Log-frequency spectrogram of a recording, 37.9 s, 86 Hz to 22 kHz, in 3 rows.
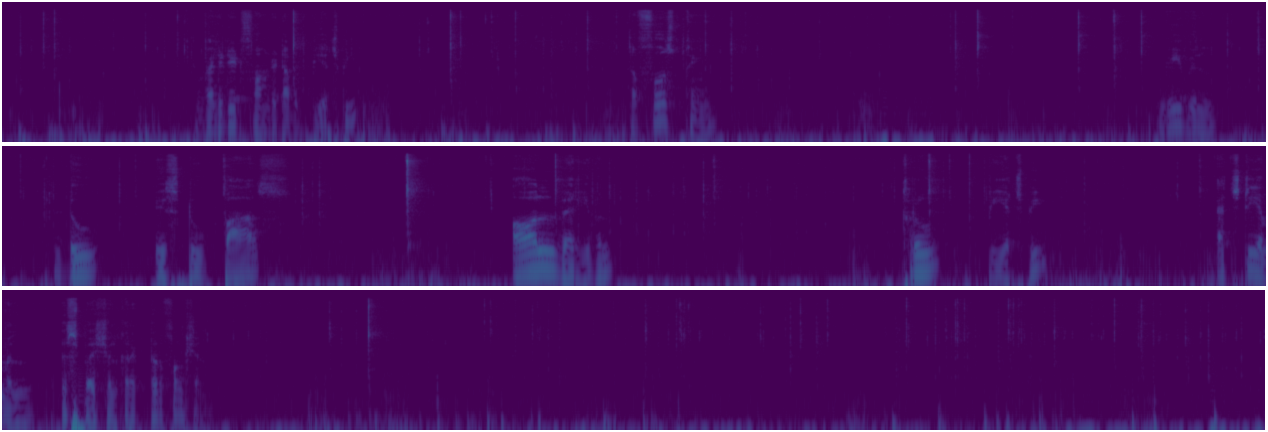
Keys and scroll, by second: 32.3 ctrl+shift+Left, 32.9 ctrl+shift+Right, 34.1 ctrl+x, 35.1 ctrl+v.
